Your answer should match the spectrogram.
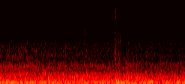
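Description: A car's engine and road noise make a steady low rumble as it drives up to a park, an even drone with no distinct events.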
